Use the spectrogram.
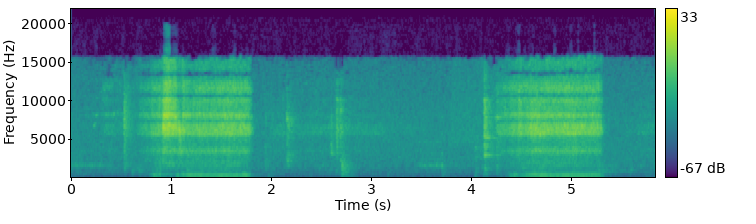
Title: Crush English Mastiff 15 Weeks Snoring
